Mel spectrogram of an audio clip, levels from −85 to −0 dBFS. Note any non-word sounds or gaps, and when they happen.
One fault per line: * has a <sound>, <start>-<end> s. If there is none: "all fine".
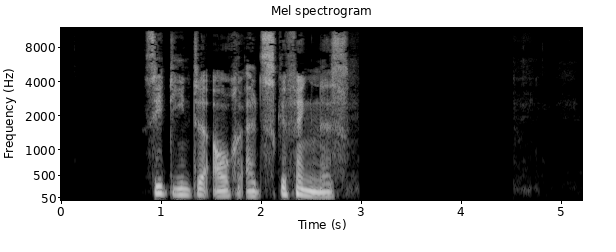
all fine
